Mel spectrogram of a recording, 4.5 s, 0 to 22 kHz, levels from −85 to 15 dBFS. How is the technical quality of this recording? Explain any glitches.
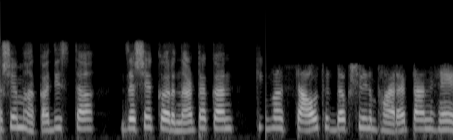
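The recording has two linked glitches in the second half. Before them the call sounds like clear HD Voice, which fits AMR-WB at a high rate with no more than faint codec damage.

At 2.59 s there is a handover gap lasting 60 ms, to 2.65 s. The phone was switching the call between networks, and no speech frames arrived during the switch, so the sound fades within a few tens of milliseconds and then goes silent until the new link takes over. Unlike a lost packet hidden by concealment, nothing is filled in or smeared across the hole. It is a clean, short silence.

From 2.65 s to the end there is a fallback to narrowband. Once the new link is up, the call continues on an older narrowband codec. The sound suggests something like AMR-NB at a low rate, around 7.4 kbit/s. Nothing above 4 kHz survives, so sibilance and airiness disappear and the sound turns dull and rougher. 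What separates this from a simple low-pass filter is that it starts abruptly, right after the gap, and brings added coarseness rather than just less treble.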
